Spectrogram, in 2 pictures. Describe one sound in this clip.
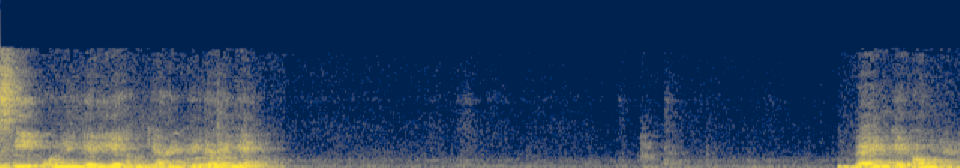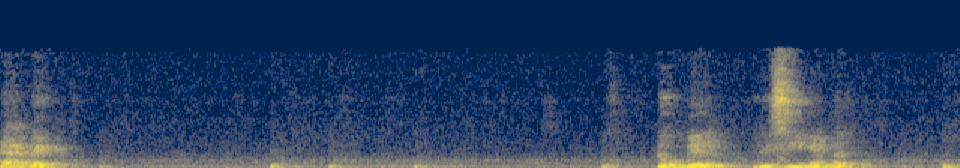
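A woman speaks calmly and clearly close to a microphone, in short phrases.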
